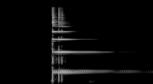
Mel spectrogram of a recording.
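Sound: wine glasses clinking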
